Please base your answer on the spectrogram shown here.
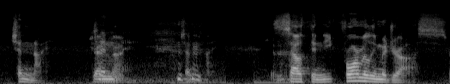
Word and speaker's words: Chennai: But okay, so since 3 years old, she has received years of rigorous training in Chennai, and I see you pronounce it really correctly, right? Chennai.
